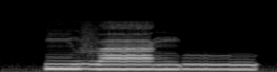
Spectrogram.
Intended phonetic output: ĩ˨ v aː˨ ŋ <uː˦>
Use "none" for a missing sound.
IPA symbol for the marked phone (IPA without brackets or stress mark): uː˨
